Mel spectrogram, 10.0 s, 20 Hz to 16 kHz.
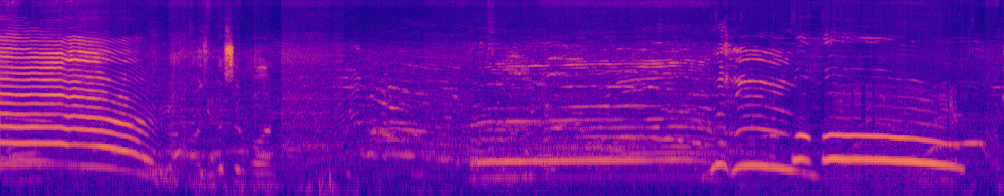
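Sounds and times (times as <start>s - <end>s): person cheering with whoops: 5.0s - 9.8s.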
